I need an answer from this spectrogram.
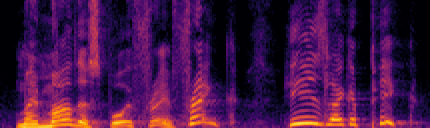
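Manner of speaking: put-on high-pitched little girl complaining; a child's pouting complaint; girl's voice. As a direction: read it as the sulky child. Girl's line quoted from novel.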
